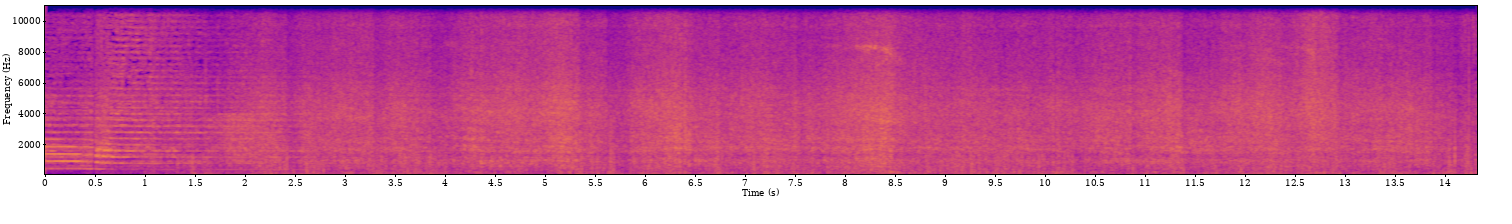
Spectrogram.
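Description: Horn of an express train passing at speed, its pitch dropping as the locomotive goes by about half a second in. The horn fades within the first few seconds, and then the train rushes past with a steady rumble of wheels on rail and occasional clacks.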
